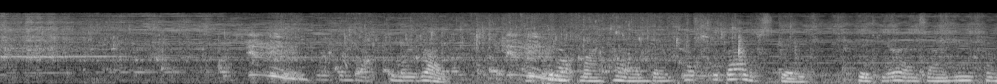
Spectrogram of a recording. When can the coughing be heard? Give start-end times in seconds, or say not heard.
2.5-3.1, 5.0-5.7.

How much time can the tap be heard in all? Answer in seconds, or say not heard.
10 s.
